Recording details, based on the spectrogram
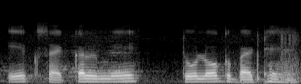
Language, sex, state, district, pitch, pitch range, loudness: Hindi, male, Uttarakhand, Uttarkashi, 130 Hz, 125-135 Hz, -18 LUFS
